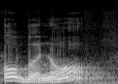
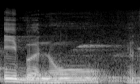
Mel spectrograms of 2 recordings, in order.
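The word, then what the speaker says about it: ابن: sebagaimana kita pelajari yaitu Harusnya kalau menurut rumus Dibaca ubnu tapi dibacanya Ibnu itu khusus ini kan keluar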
